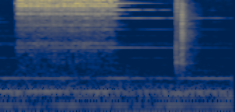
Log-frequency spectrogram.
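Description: A telephone bell rings in a long burst followed by a short second ring, clear and close over a steady low hum, with no voices.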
